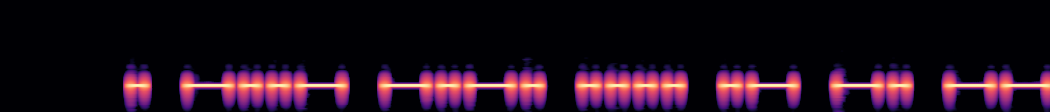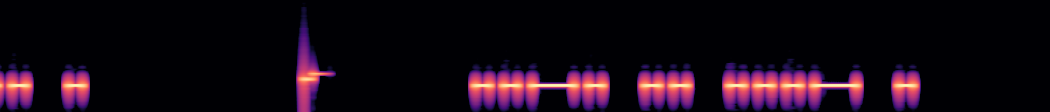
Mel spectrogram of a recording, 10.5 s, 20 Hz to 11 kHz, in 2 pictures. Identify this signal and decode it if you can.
Morse code, heard as a keyed tone, about 17 wpm, 700 Hz. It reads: EXCHANGE FIVE
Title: Sets of 5 Words - New Word Drill - 17wpm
